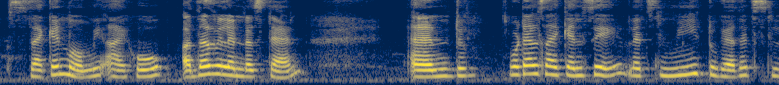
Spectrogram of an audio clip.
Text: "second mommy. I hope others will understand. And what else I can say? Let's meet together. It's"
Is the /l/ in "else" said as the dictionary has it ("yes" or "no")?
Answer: yes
